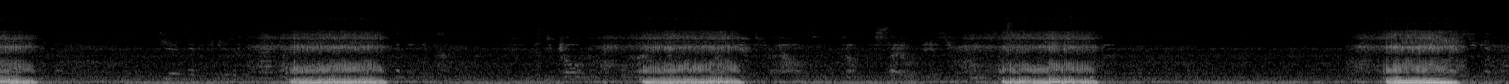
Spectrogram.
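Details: Adult sleeping: loud, low, rattling snores with each in-breath, about 17 a minute, separated by quiet exhalations; snoring.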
